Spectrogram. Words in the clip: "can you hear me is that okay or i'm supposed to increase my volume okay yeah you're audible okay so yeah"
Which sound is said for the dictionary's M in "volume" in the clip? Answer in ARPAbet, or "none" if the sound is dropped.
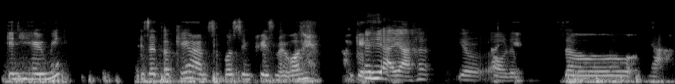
none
